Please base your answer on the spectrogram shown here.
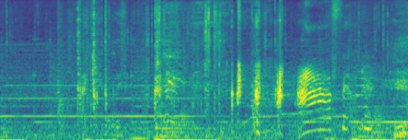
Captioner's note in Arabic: الثرثرة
